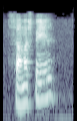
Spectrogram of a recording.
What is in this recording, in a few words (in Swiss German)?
"dsammespeel", alsace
